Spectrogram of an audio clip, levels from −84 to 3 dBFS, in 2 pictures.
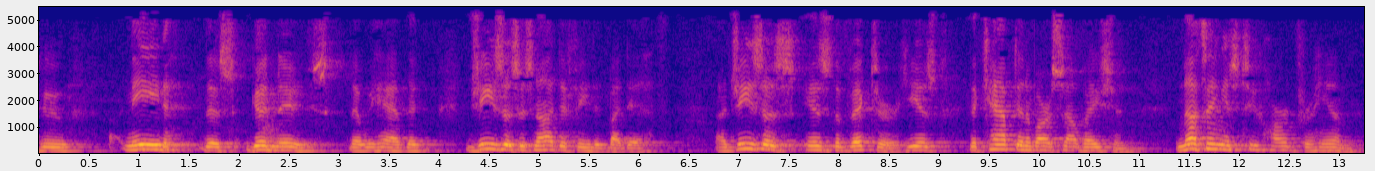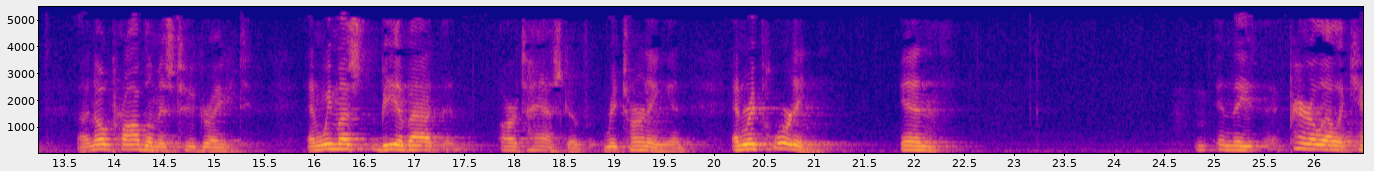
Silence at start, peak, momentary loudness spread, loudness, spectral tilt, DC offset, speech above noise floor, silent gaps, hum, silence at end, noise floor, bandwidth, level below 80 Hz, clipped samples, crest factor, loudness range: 0 s; -2 dBFS; 18 LU; -21 LUFS; -9 dB/octave; under 0.1%; 36 dB; none; none; 0 s; -56 dBFS; 5.4 kHz; -66 dBFS; under 0.1%; 20 dB; 6 LU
